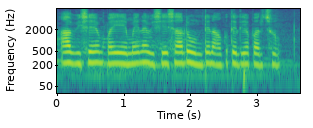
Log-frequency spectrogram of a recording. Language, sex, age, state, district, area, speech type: Telugu, female, 18-30, Telangana, Hyderabad, urban, read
